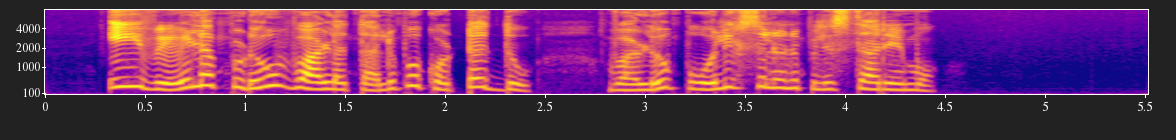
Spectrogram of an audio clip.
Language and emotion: Telugu, fearful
